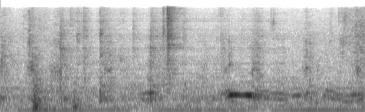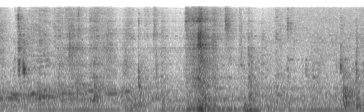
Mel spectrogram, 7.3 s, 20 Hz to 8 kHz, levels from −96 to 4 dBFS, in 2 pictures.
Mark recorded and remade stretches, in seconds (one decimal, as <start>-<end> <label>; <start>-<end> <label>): 0.0-0.6 recorded; 0.6-2.9 remade; 2.9-4.2 recorded; 4.2-6.3 remade; 6.3-7.3 recorded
